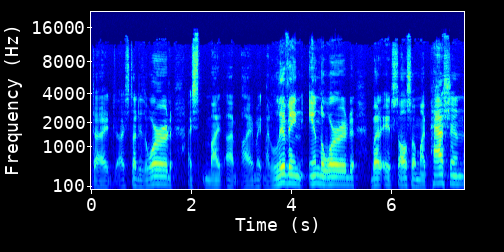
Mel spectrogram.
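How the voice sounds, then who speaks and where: An unremarkable speaking voice moves at a fairly slow pace with ordinary pitch variation. Loudness swings widely, and the background is quiet. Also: man, medium pitch for a man. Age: 60s. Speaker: rabbi and talk show host. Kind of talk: interview.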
